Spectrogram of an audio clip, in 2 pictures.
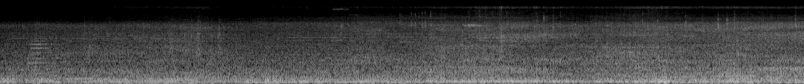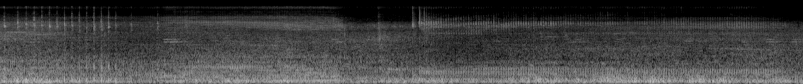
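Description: Busy city street traffic heard from among it: motorcycles, cars and auto-rickshaws running close by in a steady mix of engine and road noise.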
